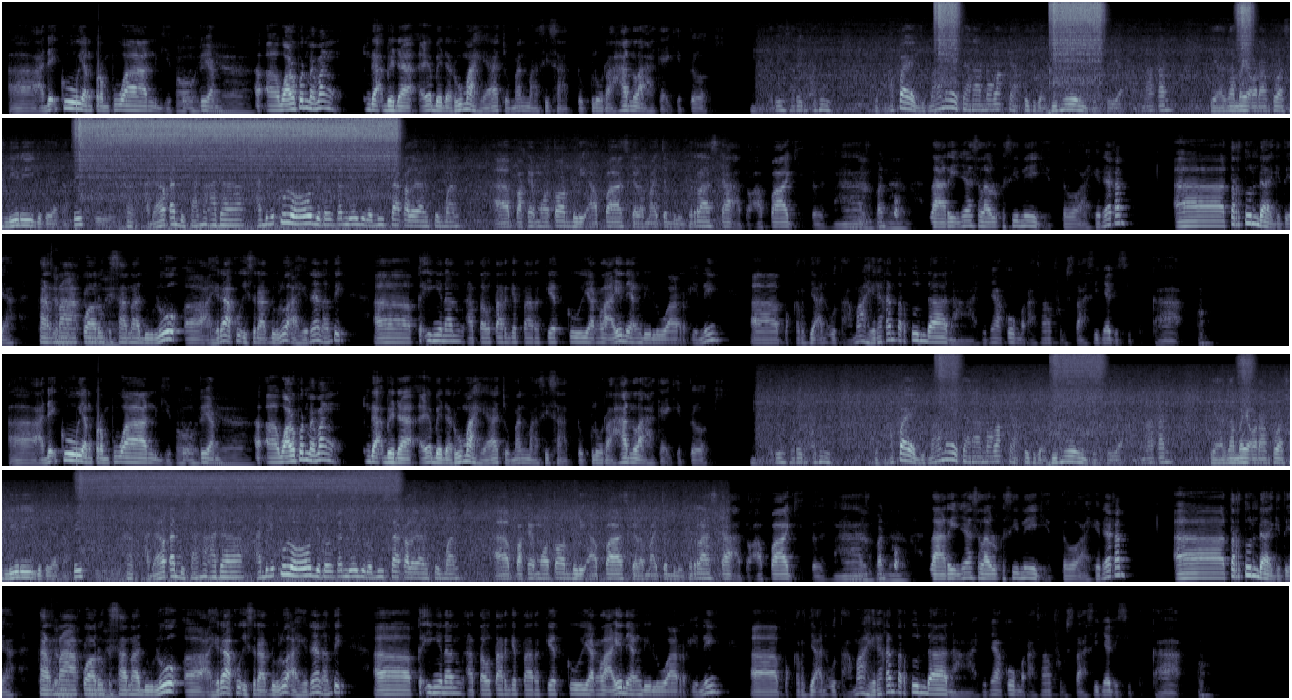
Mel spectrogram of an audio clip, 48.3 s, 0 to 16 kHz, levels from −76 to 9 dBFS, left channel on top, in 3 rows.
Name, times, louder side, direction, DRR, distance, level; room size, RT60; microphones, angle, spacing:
voice 1, 0.1-2.8 3.2-4.2 4.5-7.1 7.4-8.3 8.6-8.8 9.4-10.4 10.9-14.6 15.1-17.2 17.6-21.8 22.2-26.0 26.2-27.1 27.7-30.2 30.7-32.4 32.7-36.5 36.8-41.2 41.6-46.3 46.6-46.9, right 2 dB, 15° right, 0.3 m, -28 dB
voice 2, 2.2-3.1 17.3-17.8 26.7-27.4 32.8-33.7 47.1-47.2, equal, 25° left, 1.9 m, -41 dB
sound 1, 9.4-25.2, right 6 dB, 85° right, 0.8 m, -39 dB
sound 2, 11.6-12.0 13.1-13.8 15.4-15.7 17.0-21.1, left 12 dB, 85° left, 1.0 m, -22 dB
10.0 x 3.5 x 5.0 m
head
